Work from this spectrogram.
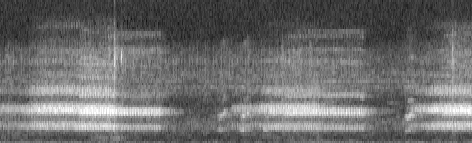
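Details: Long, drawn-out buzzing frog calls at night, each about two seconds long, with short quiet gaps between them and a low hum in the background.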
